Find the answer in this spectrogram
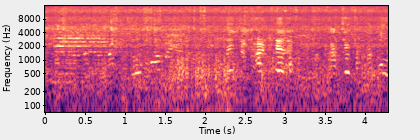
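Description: A person talking in Vietnamese over a steady low rumble of surf and wind on the microphone.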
